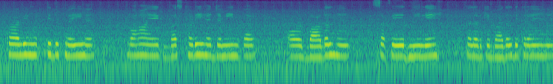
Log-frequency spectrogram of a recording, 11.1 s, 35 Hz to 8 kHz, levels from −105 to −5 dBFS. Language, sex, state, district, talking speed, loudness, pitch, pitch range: Hindi, female, Chhattisgarh, Bastar, 125 wpm, -24 LUFS, 215 Hz, 205-225 Hz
